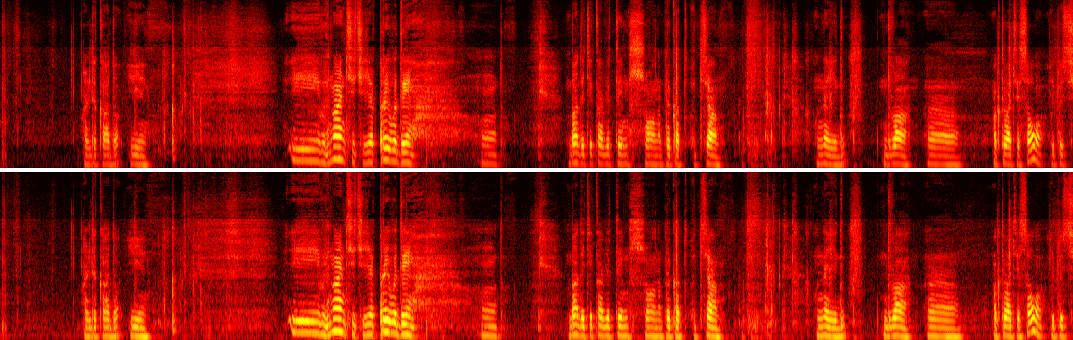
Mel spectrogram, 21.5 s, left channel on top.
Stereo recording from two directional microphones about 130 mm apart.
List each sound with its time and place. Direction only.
1.4 s speech: 15° left (ahead or behind)
2.6 s speech: 40° left (ahead or behind)
3.4 s a sound: 25° left (ahead or behind)
4.3 s a sound: 10° left (ahead or behind)
5.8 s speech: 15° left (ahead or behind); by 13.5 s 50° left (ahead or behind)
13.7 s speech: 25° left (ahead or behind)
14.9 s a sound: 10° left (ahead or behind)
16.3 s speech: 10° left (ahead or behind); by 19.1 s 30° left (ahead or behind)
19.8 s speech: 45° left (ahead or behind)
20.2 s speech: 30° left (ahead or behind)
20.7 s speech: 10° left (ahead or behind)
